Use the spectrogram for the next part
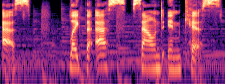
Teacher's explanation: The final S is pronounced as a voiceless alveolar sibilant, S, like the S sound in kiss.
